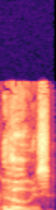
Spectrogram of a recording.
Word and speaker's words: Hoos: So says, hey, guys, my friend Gus Hoos... has a birthday today. His last name is spelled H-O-O-S, and it's pronounced like goose, he said here.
